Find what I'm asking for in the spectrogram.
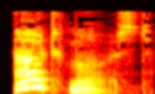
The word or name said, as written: outmost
